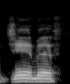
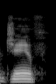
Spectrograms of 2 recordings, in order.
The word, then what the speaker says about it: JAMF: If you're going to use JAMF, you probably use OU, say JAMF or JAMF, depending on who you ask is how they pronounce it.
